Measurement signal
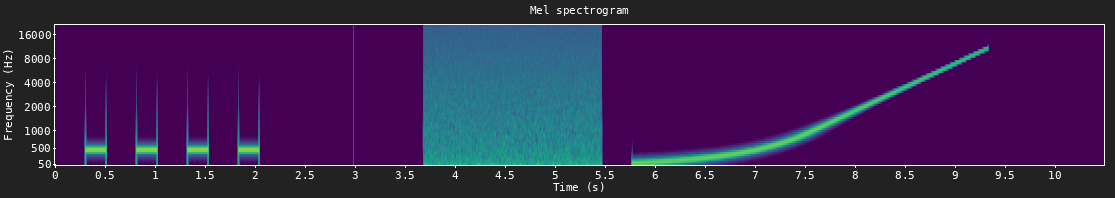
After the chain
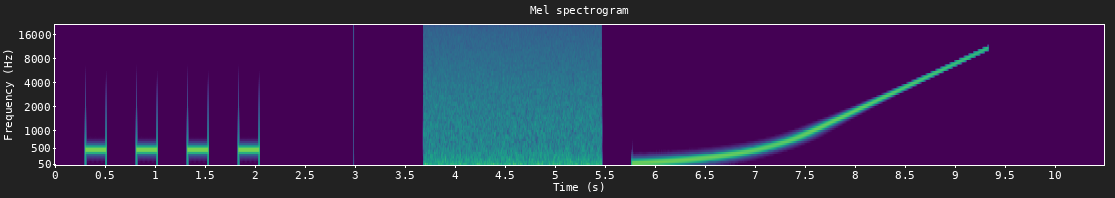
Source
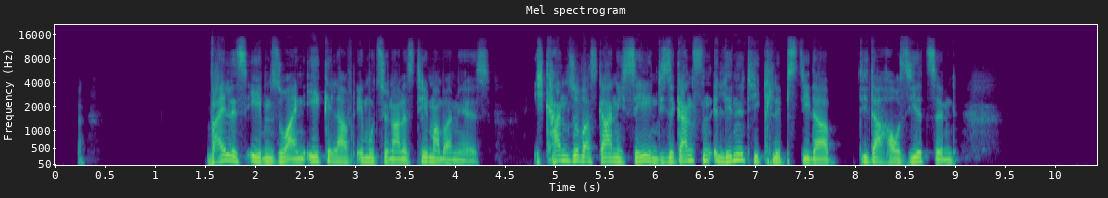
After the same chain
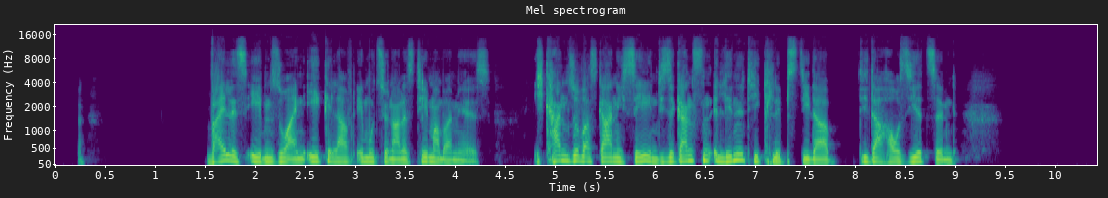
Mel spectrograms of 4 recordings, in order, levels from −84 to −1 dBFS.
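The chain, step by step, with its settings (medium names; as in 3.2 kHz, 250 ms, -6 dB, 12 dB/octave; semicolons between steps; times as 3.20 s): peaking EQ 580 Hz -3 dB 1.4 oct; trim +1 dB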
